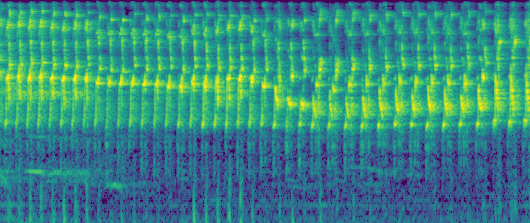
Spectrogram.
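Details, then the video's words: Lovebird of the fighter type giving a long 'ngekek panjang' chatter, used as a lure to provoke other lovebirds: a fast, unbroken run of harsh, buzzy high notes, about three per second, dipping slightly lower near the middle. "Pancingan Suara Lovebird Ngekek Panjang"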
